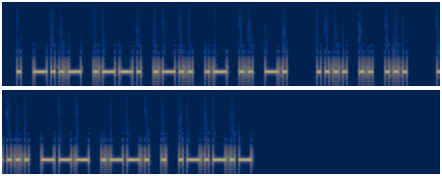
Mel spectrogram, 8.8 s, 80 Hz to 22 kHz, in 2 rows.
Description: Morse code, heard as a keyed tone, about 28 wpm, 700 Hz. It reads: EXPLAIN HIS HOPE.
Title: Sentences from Top 1100 Words 28wpm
